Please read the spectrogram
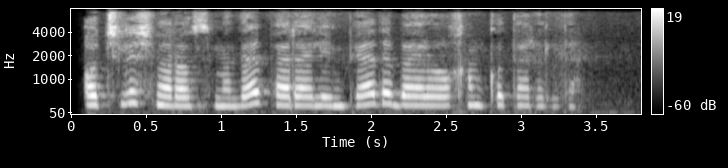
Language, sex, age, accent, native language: Uzbek, female, 18-24, Toshkent viloyati, Uzbek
